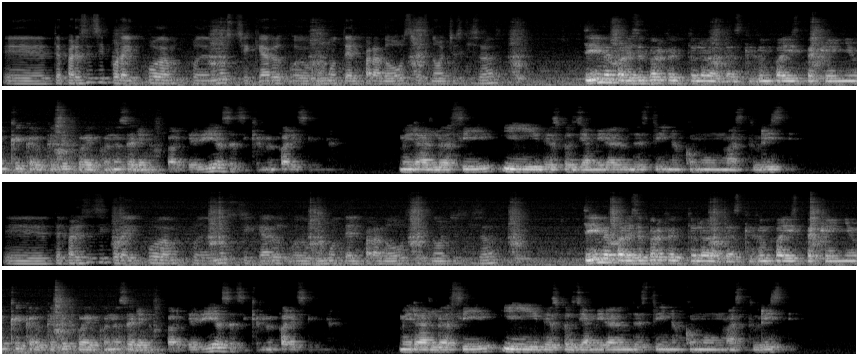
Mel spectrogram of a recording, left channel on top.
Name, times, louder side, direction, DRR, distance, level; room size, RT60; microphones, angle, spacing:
voice 1, 0.0-5.0, left 1 dB, 75° left, 2 dB, 2.4 m, -28 dB
Ticking of the clock, 1.1-10.1, equal, 55° right, 3.7 m, -35 dB
voice 2, 5.8-11.6 12.5-16.5, equal, 30° right, 0 dB, 3.0 m, -21 dB
11.5 x 7.7 x 3.0 m, 0.28 s
head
